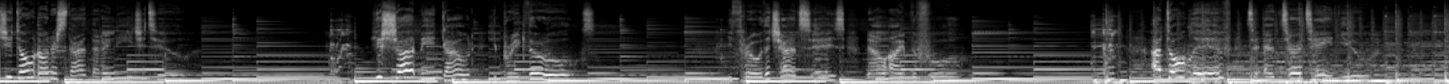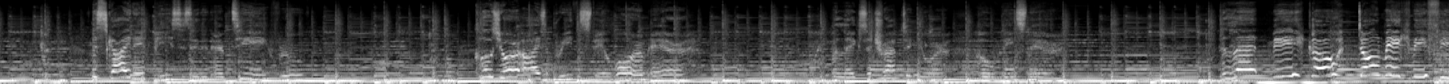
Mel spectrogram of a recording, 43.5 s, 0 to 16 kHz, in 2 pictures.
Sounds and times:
Tender music: 16.7s - 43.4s.

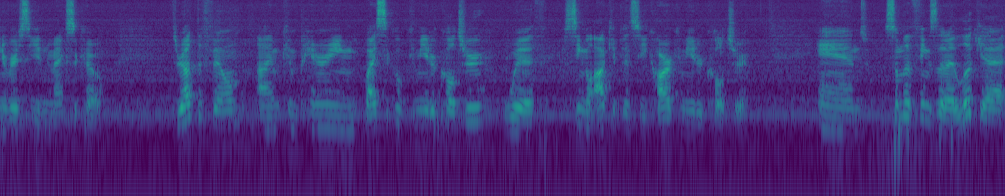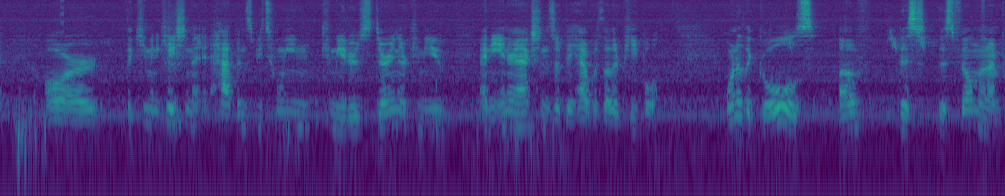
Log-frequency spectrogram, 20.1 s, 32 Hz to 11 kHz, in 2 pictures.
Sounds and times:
Speech: 0.0s - 1.1s, 1.8s - 7.5s, 8.2s - 16.7s, 17.3s - 20.1s.

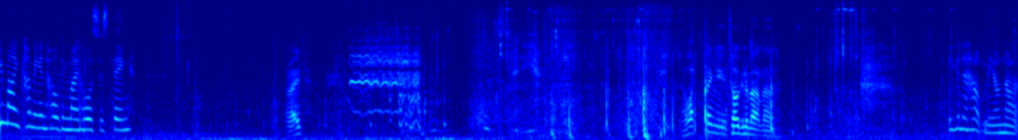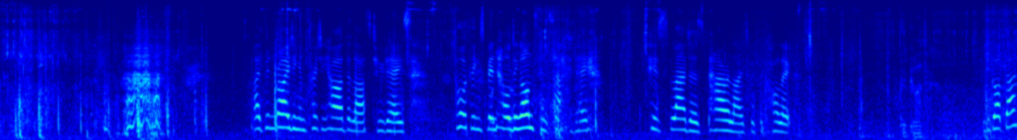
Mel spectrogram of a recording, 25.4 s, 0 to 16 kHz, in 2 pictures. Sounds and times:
Clip-clop: 0.8s - 25.4s
Neigh, whinny: 4.1s - 5.5s, 14.0s - 15.3s.

